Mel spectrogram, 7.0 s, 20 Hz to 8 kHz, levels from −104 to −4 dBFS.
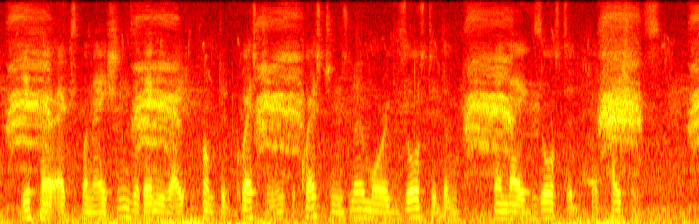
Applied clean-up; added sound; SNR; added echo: none; Crow; 0 dB; none.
